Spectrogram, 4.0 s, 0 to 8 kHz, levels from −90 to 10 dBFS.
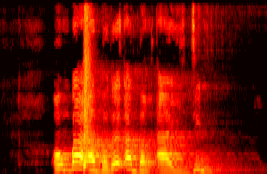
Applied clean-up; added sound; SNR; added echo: none; Snare drum; 9 dB; reverberation time 1.5 s.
